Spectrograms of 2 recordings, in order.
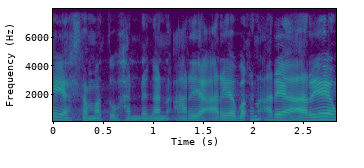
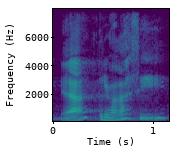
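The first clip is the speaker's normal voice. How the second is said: polite thanks; 7 semitones higher, 3 dB quieter than usual. Acted. Tuhan kan gentleman.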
